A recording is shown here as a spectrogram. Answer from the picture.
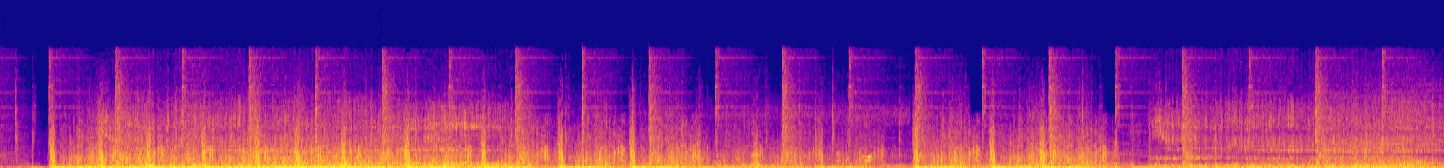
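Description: Dramatic film soundtrack: music layered with heavy booming thuds that come in a steady beat of about two a second.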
